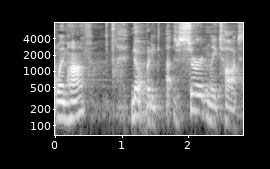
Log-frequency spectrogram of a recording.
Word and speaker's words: Wim Hof: Is it not Wim Hof?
